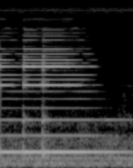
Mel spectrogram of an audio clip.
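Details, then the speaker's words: Mechanically ventilated setup during a closed-system in-line suction teaching demonstration: sustained ringing electronic alarm tone with two short soft bursts as the ventilator alarm returns after its two-minute silence period ends. "this ventilator is going to alarm again here in just a second because i i've exceeded the two minutes in which the alarm is"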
